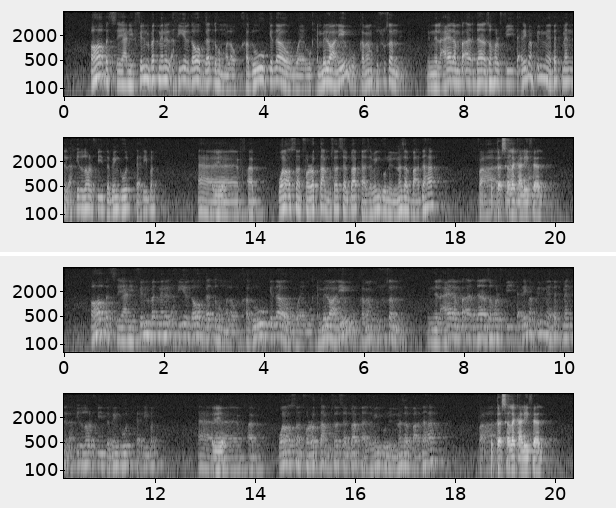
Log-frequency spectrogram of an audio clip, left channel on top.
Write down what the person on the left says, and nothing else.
اه بس يعني فيلم باتمان الاخير ده هو بجد هم لو خدوه كده و- وكملوا عليه وكمان خصوصا ان العالم بقى ده ظهر فيه تقريبا فيلم باتمان الاخير ظهر فيه ذا بينجون تقريبا آه
ف وانا اصلا اتفرجت على المسلسل بقى بتاع ذا بينجون اللي نزل بعدها فيعني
